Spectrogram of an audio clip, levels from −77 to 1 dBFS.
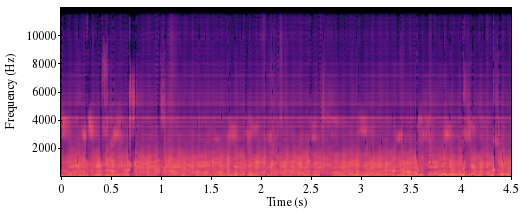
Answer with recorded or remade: remade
